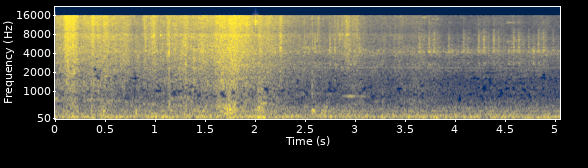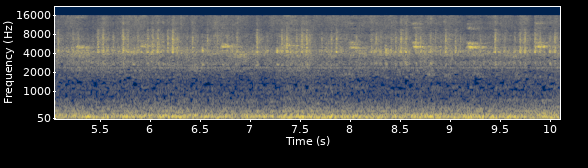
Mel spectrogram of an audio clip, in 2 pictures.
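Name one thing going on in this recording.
A cardboard box scrapes lightly as it is handled.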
